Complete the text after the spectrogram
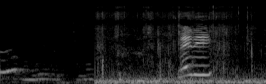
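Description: Dry leaves rustle and crunch under a small dog's paws.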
